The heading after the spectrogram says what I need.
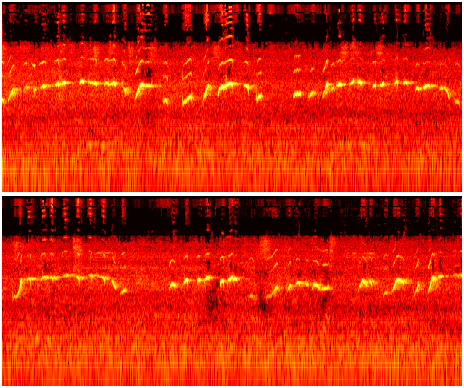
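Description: A young cockatiel gives a steady run of bright, whistled chirps that rise and fall.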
